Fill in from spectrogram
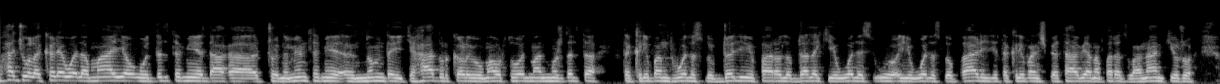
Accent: Afghanistan; زه د یو افغان په حیث

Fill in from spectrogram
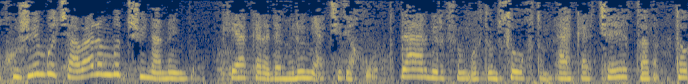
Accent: Ghazni, Afghanistan; now in Kabul, Afghanistan; ما کابل آمده از غزنی هستیم

